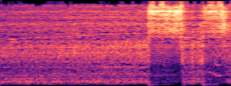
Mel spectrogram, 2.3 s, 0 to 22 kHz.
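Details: Miele CX1 Comfort XL bagless cylinder vacuum after service for loss of suction: steady, even rushing hiss of strong suction with a couple of brief dropouts near the end; airflow restored, slight air leak noticed.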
